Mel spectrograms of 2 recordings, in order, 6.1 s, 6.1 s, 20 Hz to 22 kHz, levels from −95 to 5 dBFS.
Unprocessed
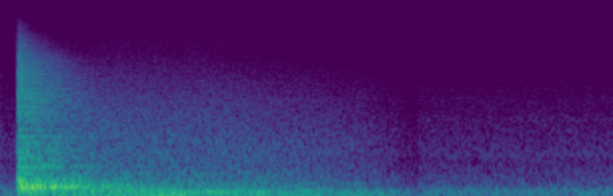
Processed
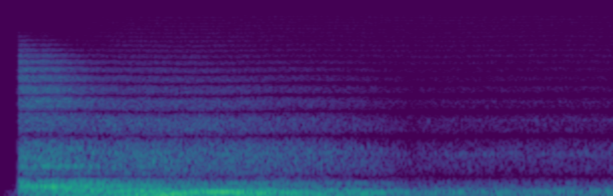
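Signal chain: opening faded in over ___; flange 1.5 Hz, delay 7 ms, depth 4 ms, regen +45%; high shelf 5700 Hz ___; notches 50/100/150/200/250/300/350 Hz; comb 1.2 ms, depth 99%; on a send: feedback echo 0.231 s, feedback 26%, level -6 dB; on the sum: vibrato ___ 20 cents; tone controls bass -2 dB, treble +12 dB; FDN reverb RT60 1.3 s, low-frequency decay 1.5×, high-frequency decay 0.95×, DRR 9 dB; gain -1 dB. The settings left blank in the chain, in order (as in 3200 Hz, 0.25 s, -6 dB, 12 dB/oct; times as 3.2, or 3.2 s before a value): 1.43 s, -8.5 dB, 0.41 Hz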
